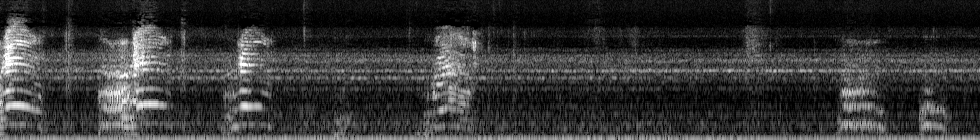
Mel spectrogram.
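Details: Night-time crying from kittens that won't let their owners sleep: short, bright meows in little groups near the start, a pause with only a low hum, then two more brief cries near the end.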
